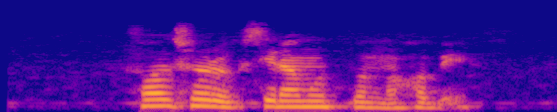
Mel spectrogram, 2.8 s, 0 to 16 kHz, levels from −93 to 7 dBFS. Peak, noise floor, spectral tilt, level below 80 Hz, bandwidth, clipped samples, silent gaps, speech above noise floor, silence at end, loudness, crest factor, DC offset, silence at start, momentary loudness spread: -2 dBFS; -65 dBFS; -8 dB/octave; -62 dBFS; 6.6 kHz; under 0.1%; none; 46 dB; 0.45 s; -19 LUFS; 18 dB; under 0.1%; 0.7 s; 11 LU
